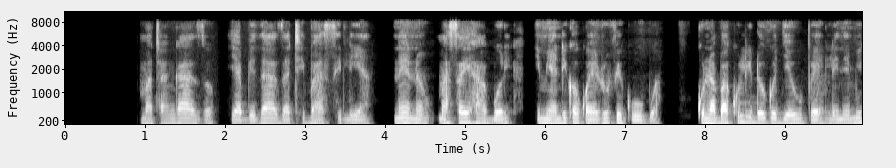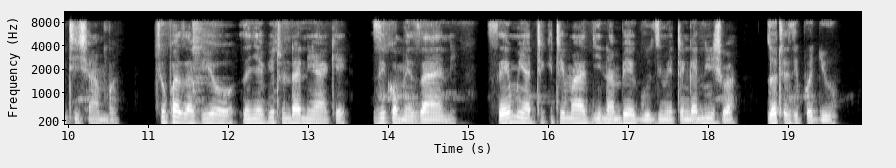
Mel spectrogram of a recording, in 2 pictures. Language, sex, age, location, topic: Swahili, male, 18-24, Kisii, health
